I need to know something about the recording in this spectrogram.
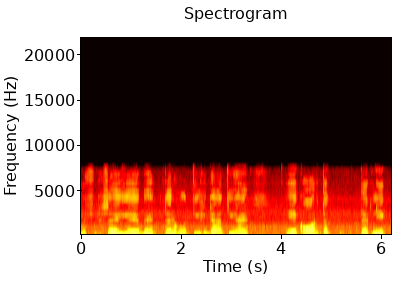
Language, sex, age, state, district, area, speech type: Urdu, male, 60+, Uttar Pradesh, Rampur, urban, spontaneous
